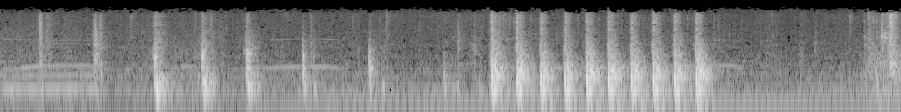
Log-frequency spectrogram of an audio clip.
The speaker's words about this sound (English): Doesn't seem to be here in the yard, Victor. I'll have to knock on a door.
